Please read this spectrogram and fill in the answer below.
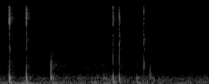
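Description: Handling of a Castello briar pipe: several faint, irregular clicks and taps as the acrylic stem is worked into the shank.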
